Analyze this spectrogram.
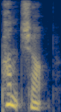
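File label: "punch-up", British English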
